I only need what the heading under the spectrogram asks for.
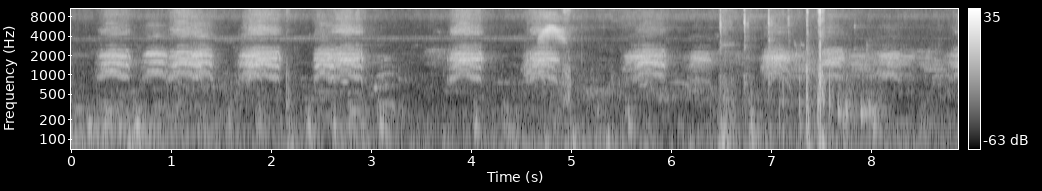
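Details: Crows battling over chapati: a run of loud rasping caws, several in quick pairs, then weaker calls mixed with sharp tapping sounds.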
